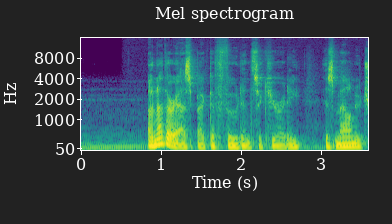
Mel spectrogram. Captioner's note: voice-over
